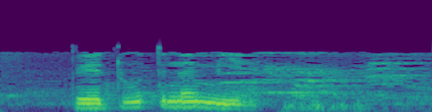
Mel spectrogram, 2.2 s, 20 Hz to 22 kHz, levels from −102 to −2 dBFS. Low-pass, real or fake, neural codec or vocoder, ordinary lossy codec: 19.8 kHz; fake; vocoder, 44.1 kHz, 128 mel bands every 256 samples, BigVGAN v2; AAC, 16 kbps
